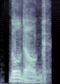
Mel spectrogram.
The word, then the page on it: bulldog: British English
